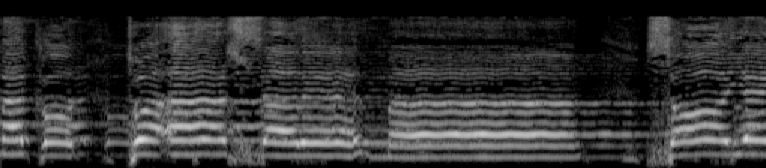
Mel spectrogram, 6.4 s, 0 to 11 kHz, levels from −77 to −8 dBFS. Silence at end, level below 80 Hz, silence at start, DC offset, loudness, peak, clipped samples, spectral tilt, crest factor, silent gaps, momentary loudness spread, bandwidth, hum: 0 s; -78 dBFS; 0 s; under 0.1%; -29 LUFS; -14 dBFS; under 0.1%; -2.5 dB/octave; 16 dB; none; 11 LU; 8 kHz; none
